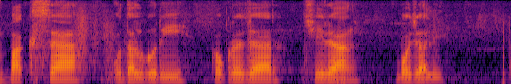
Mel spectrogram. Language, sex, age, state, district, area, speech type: Bodo, male, 18-30, Assam, Baksa, rural, spontaneous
